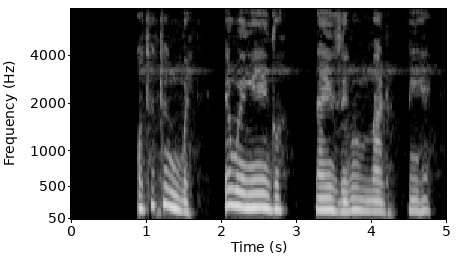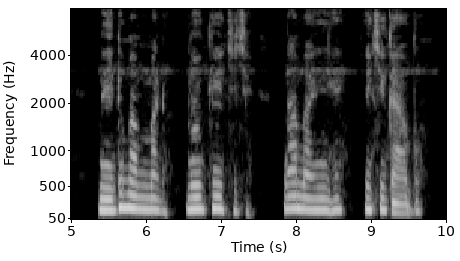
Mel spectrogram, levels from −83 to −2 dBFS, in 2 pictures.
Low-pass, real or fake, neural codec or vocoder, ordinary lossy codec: none; fake; codec, 16 kHz, 16 kbps, FreqCodec, larger model; none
